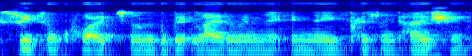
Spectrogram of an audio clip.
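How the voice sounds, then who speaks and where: In an Australian accent, a man talks at a fairly quick pace with audible room echo. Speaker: professor. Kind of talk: lecture. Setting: presentation to small group. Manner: halting, many fillers and restarts.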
